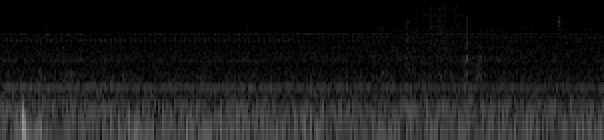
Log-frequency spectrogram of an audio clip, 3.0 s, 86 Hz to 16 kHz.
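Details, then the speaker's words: LG refrigerator with its linear compressor just repaired (internal terminal had broken), installed and recharged: quiet steady hum with slight vibration and fan audible, running normally; fridge side reading 7°C. "on on entend on sent la légère vibration c'est le compresseur qui est en route on entend le ventilo voilà ça marche impeccable"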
